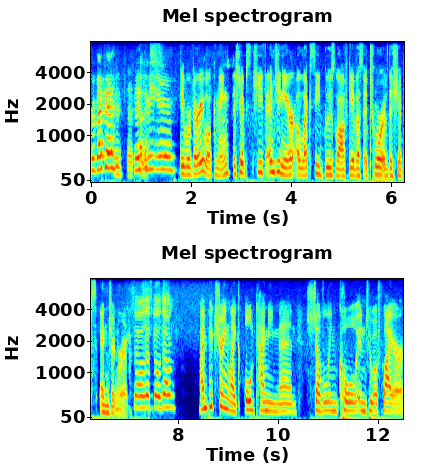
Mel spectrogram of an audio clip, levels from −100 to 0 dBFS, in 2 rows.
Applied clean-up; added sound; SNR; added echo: neural mask model Resemble Enhance denoiser.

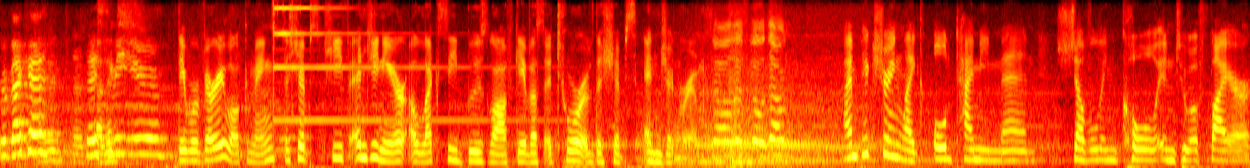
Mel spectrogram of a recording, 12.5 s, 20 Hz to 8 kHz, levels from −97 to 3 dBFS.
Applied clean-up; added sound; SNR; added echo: none; Bell; 12 dB; none.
